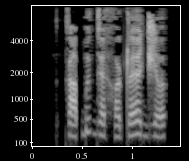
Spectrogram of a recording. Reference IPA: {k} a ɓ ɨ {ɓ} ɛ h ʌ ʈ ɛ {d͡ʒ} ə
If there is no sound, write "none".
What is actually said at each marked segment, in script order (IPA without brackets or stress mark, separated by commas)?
k, ɡ, d͡ʒ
